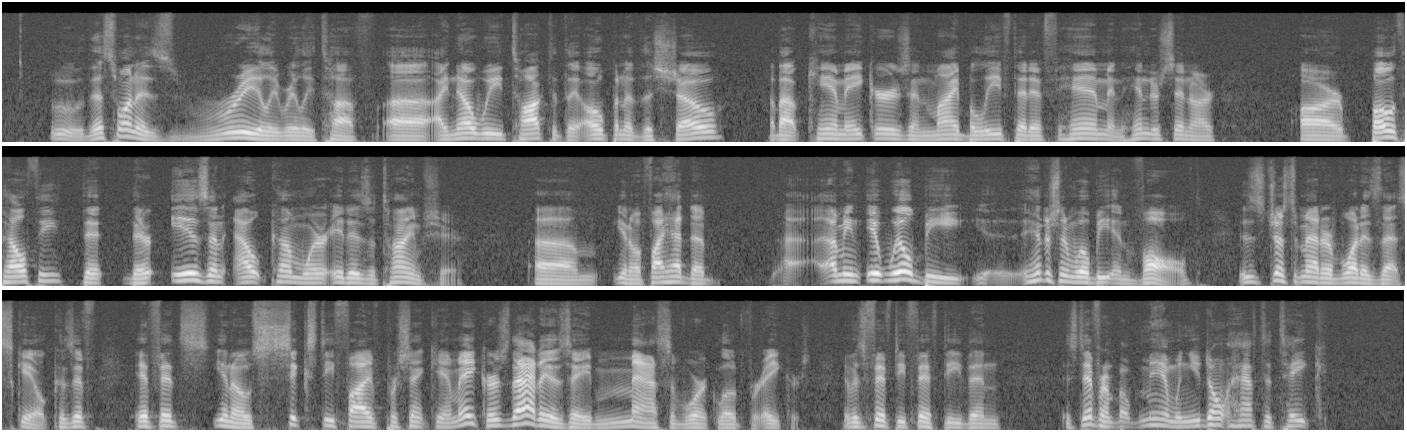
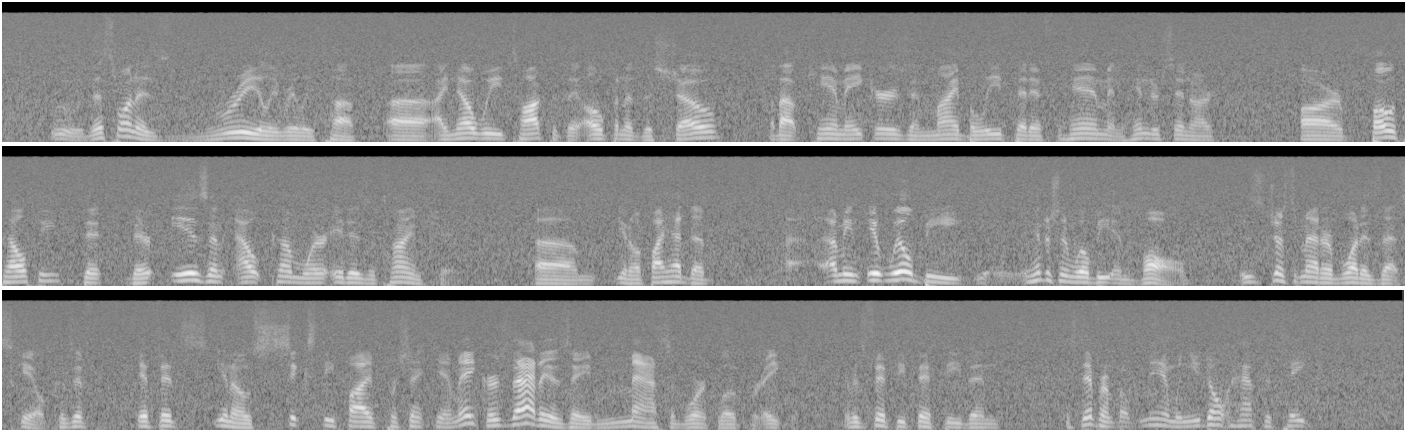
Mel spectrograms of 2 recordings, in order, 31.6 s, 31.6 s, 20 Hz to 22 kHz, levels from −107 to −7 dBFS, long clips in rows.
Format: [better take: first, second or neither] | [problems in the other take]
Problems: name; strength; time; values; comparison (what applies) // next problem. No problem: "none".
first | hiss; loud; throughout; 5 dB below the speech; faint in the first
